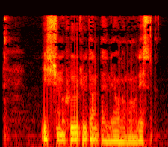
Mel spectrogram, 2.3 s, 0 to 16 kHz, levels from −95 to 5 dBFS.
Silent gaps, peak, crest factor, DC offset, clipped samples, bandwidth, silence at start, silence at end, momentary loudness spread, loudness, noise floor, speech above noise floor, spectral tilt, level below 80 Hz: none; -8 dBFS; 20 dB; under 0.1%; under 0.1%; 12 kHz; 0.05 s; 0.2 s; 12 LU; -25 LUFS; -49 dBFS; 22 dB; -3 dB/octave; -42 dBFS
